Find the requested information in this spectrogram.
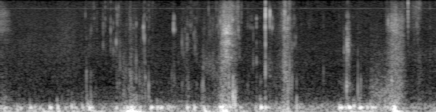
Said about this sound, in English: It was Charlie chewing a bone, but he's like, why Charlie's is there just going off on this bone. Holy shit, just in front of me.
